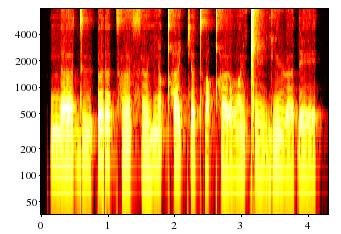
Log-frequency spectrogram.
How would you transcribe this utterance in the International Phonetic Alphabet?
nɜ dɨ ʔəɾətʰə̃ sə̃jĩqʰi cətʰʊqʰɨ lˠĩǁẽɡĩ ɭɜɗe

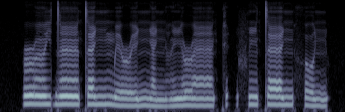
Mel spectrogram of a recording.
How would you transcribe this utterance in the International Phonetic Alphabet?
ɹə̃ː˦jdɛ̃ː˦tɛ˦ɲ mɪ˨ɹ ɪ˦ɲɛ̃˨ɲðĩ˦ɹɛ̃ː˦k | fĩ˦tɛː˦ɲ θʊ˨ɲ

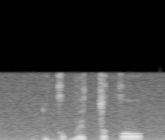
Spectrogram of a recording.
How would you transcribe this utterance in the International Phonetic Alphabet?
tʷɛɡɔbɛtːɔ kɔ

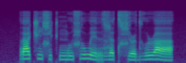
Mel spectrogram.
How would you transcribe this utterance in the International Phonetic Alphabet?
ɾat͡ʃiɕet͡ʃ ŋ͡muɕu werɮɜt ɕə˞dʱuɹ a

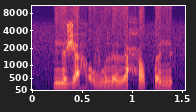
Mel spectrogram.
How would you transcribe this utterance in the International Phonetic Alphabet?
nə˥ʒ a̰˩ɦɔ̰˩ vu˥lɵ˩lə˥ ħɔ˩ pə˥n

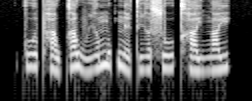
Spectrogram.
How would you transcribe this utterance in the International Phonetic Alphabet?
ku˧ə̯pʰa˧˩wka˥˨w ʋi˧˥ə̯ mo˧˥p̚ne˩t̪i˧ə̯ suː˧˥kʰa˧jŋa˧˥j

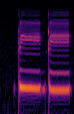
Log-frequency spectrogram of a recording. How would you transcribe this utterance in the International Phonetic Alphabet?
ʈyːɡʈyː

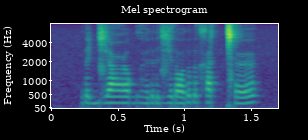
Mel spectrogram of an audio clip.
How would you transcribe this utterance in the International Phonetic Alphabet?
ɾəd͡ʑɘʕɔ ɡʱœrʑəɾɔrxa ǀœ

